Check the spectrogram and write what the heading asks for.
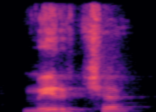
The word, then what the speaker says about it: Mircea: Creo que el nombre en rumano se pronuncia Mircha. Mircha o algo así. Eh, y bueno, Mircha Eliade, Mircea Eliade.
